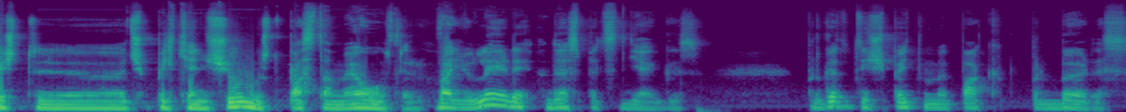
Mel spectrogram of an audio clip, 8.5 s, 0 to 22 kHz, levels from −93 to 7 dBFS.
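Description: At 0.00 to 0.03 s the opening peak breaks up with a harsh crackle, likely microphone overload: input gain set about 8 dB beyond the converter's limit, flattening the waveform tops across roughly a fifth of the samples. At 0.02 s the level then falls by about 4 dB in one clean step, likely the microphone volume stepped down by the call software reacting to that clipping. Unlike overload, this step changes loudness without adding grit. From 1.21 to 2.8 s the loudest syllables again carry a crackling edge, running about 6 dB over the limit, but only a small share of samples are cut, so the distortion is intermittent rather than constant. At 3.31 to 3.38 s, just before "ulliri dhe spec", another clipped burst sits about 5 dB over, and at 3.33 s the sound and background drop together by about 4 dB. At 4.32 s, right after "ulliri dhe", a further drop of about 6 dB follows with no distorted peak before it. 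The whole sound gets quieter at once, with no crackle, which sets it apart from overload.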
